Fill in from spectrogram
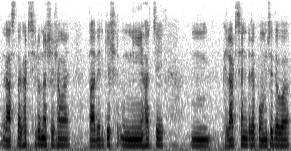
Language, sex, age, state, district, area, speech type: Bengali, male, 30-45, West Bengal, Birbhum, urban, spontaneous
